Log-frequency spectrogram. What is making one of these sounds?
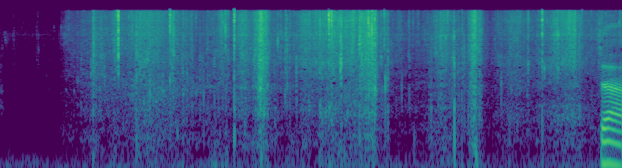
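Dry leaves rustle and crackle underfoot.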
